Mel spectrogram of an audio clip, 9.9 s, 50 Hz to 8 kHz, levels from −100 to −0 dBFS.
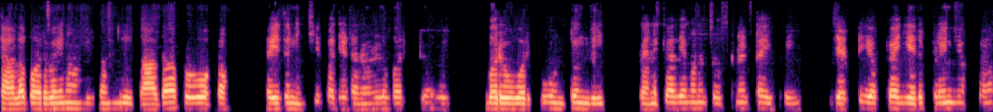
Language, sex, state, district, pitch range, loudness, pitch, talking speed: Telugu, male, Andhra Pradesh, Visakhapatnam, 145-155 Hz, -17 LUFS, 150 Hz, 120 wpm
